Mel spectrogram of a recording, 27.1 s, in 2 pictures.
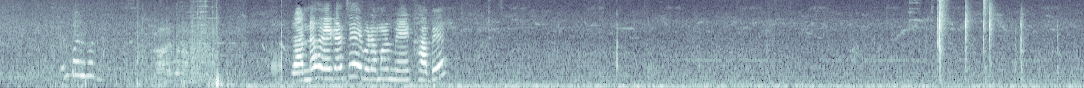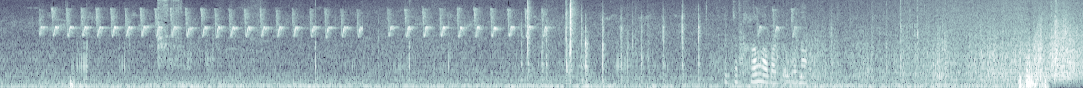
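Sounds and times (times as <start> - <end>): bird chirping rapidly: 11.2 - 23.7.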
